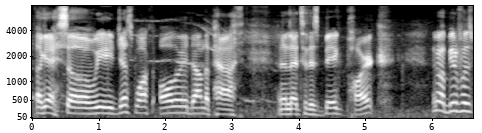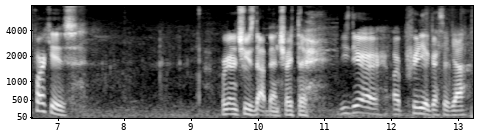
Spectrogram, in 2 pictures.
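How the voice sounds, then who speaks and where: Laid-back male travel vlogger, mid pitch, outdoor camera audio with clear street noise. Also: moderate pace. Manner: excited, laid-back, narrating while walking. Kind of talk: casual vlog chat. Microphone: handheld camera.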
